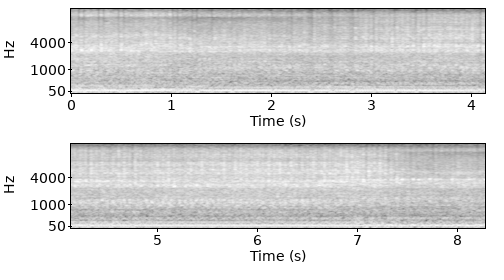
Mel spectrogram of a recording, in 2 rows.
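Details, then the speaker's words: 1929 Austin Heavy 12, 95-year-old engine running after adjustments, recorded without external microphones: low even putter, steady exhaust pulses, no misses or knocks, good oil pressure; vacuum fuel pump believed drawing from the tank. "he so we've got good oil pressure the smell is absolutely superb it sounds amazing so I thought we were going to have to abandon this for today but it's it's running"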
